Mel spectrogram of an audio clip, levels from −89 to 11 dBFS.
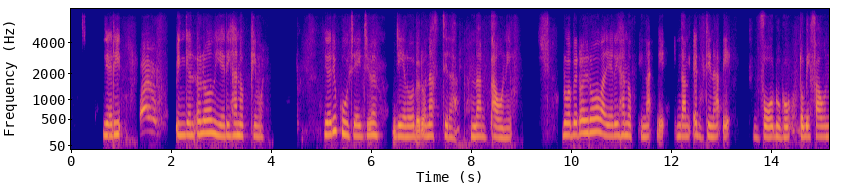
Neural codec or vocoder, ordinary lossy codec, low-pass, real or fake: codec, 16 kHz, 1 kbps, X-Codec, HuBERT features, trained on LibriSpeech; Opus, 16 kbps; 7.2 kHz; fake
